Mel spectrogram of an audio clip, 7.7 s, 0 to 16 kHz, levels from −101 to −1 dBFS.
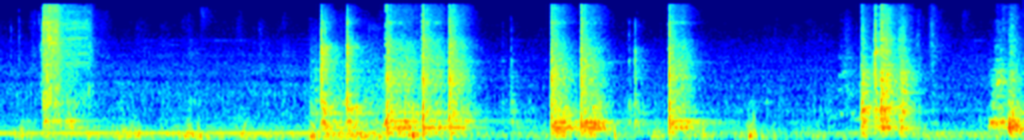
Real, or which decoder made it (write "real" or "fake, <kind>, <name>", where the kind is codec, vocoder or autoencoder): real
